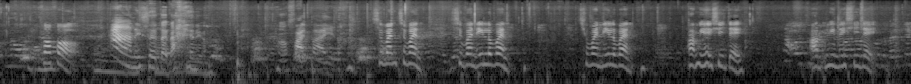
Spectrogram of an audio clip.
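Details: Pet dogs, a Belgian Malinois, German Shepherd and Border Collie, playing together outdoors near a water pool after watching a rabbit; short harmonic barks and whiny yelps come in bursts roughly every second, mixed with people talking in Khmer.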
